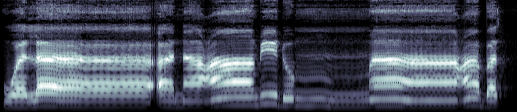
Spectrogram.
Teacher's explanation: Tanwin bertemu mim itu adalah idgham bi gunnah.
